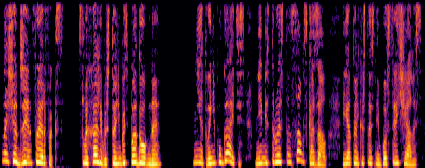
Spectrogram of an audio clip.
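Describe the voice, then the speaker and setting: A woman voicing an excitable, naive young woman who speaks in a high, gushing rush. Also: moderate pace, no echo, studio quality, lightly acted. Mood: eager.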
